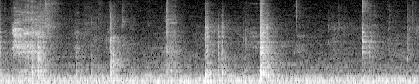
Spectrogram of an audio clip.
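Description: Sharp knocks and clinks of a weight plate being picked up and handled, about five of them with the loudest about five seconds in, over a steady low room hum.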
